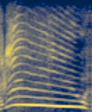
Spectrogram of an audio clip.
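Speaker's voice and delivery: put-on very high-pitched, loud British accent. Imitating a Minecraft video maker the kids love: Stampy Cat British accent. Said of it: "He's got this great British accent".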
